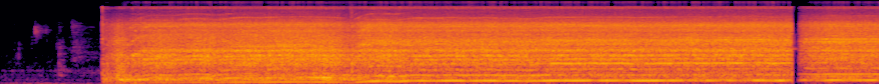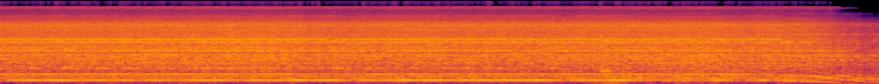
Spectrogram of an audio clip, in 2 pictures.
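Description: An electric blender whirs steadily as it blends green chilies, roasted cumin powder and a little water for borhani, starting abruptly with a loud, even motor drone that holds for about twelve seconds and briefly dips partway.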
